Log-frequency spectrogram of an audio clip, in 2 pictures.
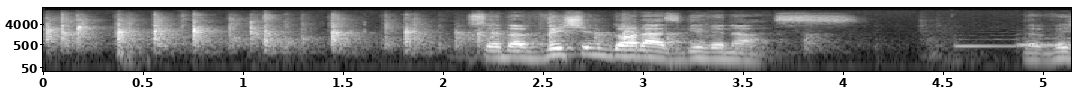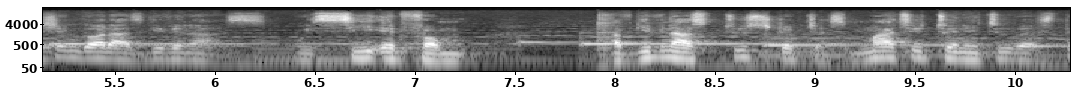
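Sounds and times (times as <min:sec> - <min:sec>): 
audience clapping: 0:00.0 - 0:04.1
speech: 0:02.2 - 0:03.8, 0:04.9 - 0:10.2.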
